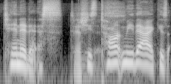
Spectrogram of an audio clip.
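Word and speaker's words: tinnitus: oh okay because a lot of people have tenius is the ringing of the ears after an accident so do you know it's pronounced tenus she's taught me that cuz I would say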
